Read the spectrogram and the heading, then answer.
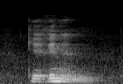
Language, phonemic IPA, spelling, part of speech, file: German, /ɡəˈʁɪnən/, gerinnen, verb, De-gerinnen.ogg
- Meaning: to coagulate (become congealed)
